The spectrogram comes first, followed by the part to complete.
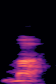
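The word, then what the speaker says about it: מה: It's pronounced ma. Not like mamas, you know how we like to call our moms for short, like, hey, ma.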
